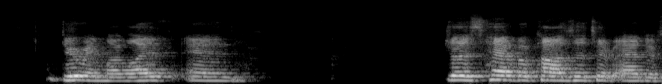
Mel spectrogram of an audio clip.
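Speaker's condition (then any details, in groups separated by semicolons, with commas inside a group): Spastic cerebral palsy; speech impairment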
